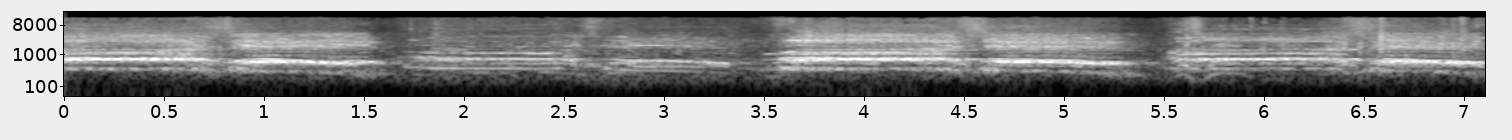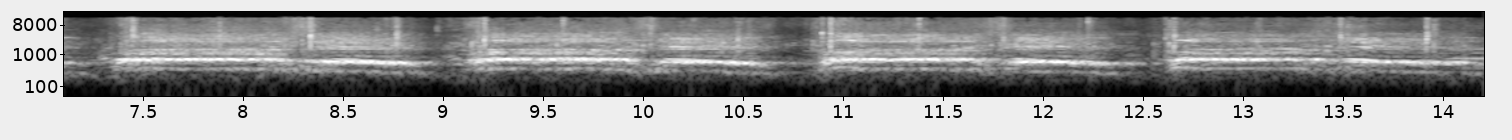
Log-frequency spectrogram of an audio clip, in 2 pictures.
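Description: A big crowd of cricket fans at a match chants a sung refrain in unison in support of a South African batsman, repeating the same short phrase over and over in a steady, loud rhythm with brief breaths between lines.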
